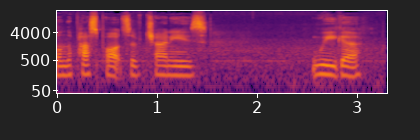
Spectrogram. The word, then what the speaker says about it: Uyghur: The Chinese government has put harsh travel limitations and travel bans on the passports of Chinese Uyghur. Is that how you say it? Yeah, Uyghur. That is correct.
